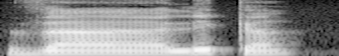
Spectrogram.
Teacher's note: make sure you don't stretch the li or the ka.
